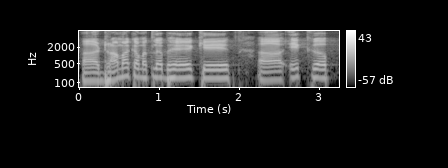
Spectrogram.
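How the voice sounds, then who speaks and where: Higher-voiced man speaking as seminar panelist. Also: drawn-out words, a bit bright, clean tone. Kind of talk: seminar talk to an audience.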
